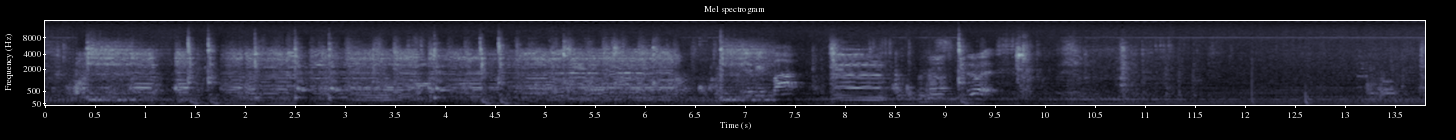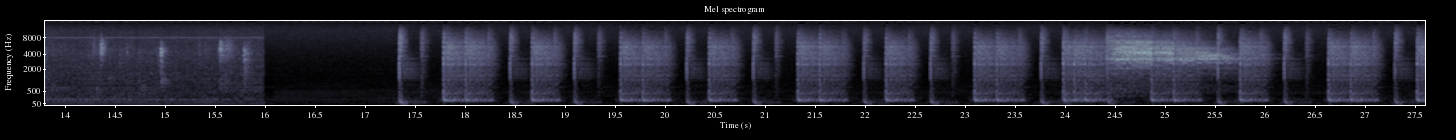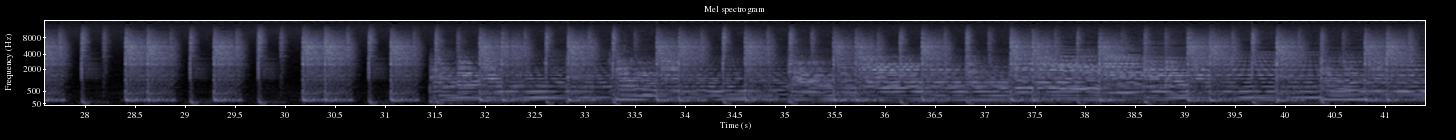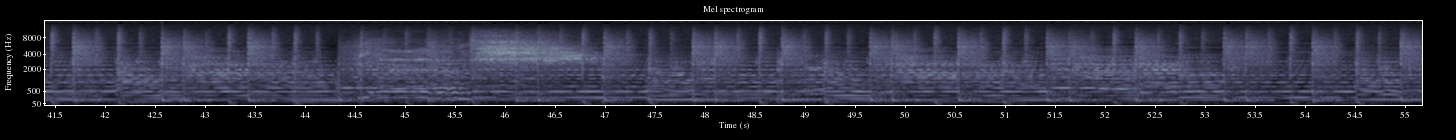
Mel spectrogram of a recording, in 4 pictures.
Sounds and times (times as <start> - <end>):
Music: 0.0 - 14.2, 17.2 - 55.1
Speech: 6.8 - 7.7, 8.5 - 9.9, 13.1 - 13.7.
